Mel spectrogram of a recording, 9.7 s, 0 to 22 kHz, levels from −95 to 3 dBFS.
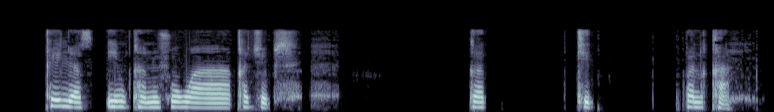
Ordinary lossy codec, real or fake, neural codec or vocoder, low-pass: AAC, 48 kbps; real; none; 7.2 kHz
